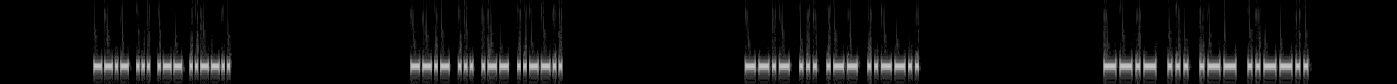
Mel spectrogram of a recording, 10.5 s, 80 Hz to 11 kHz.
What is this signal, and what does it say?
Morse code, heard as a keyed tone, about 51 wpm, 700 Hz. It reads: QSW? QSW? QSW? QSW?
